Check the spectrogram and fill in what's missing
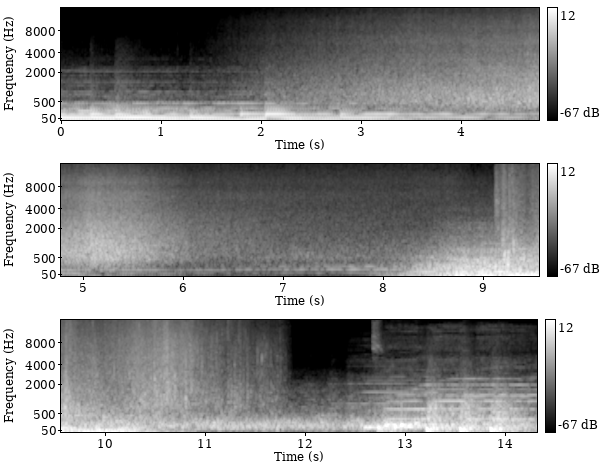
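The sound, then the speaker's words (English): Rumbling ocean sound design: a deep, churning wash swells and fades, then a loud roaring surge of water crashes in, ending with muffled low tones and resonant hums beneath the rush. “Just by the sound of the that like knocking or something kicking.”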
